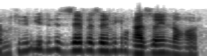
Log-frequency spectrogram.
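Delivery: ordinary talk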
